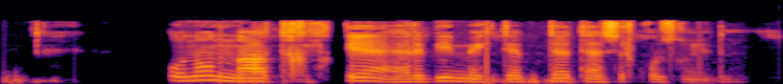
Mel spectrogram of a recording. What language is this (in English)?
Uyghur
